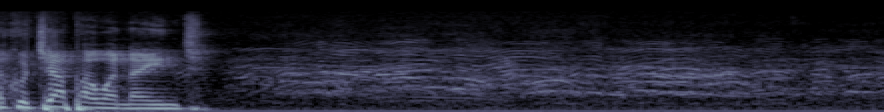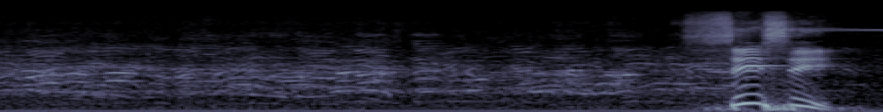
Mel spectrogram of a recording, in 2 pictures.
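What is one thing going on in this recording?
A crowd cheers and murmurs.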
